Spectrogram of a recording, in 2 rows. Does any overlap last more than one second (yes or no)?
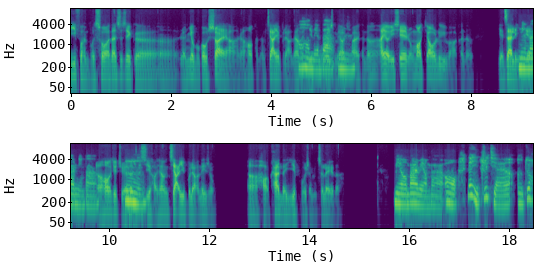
yes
